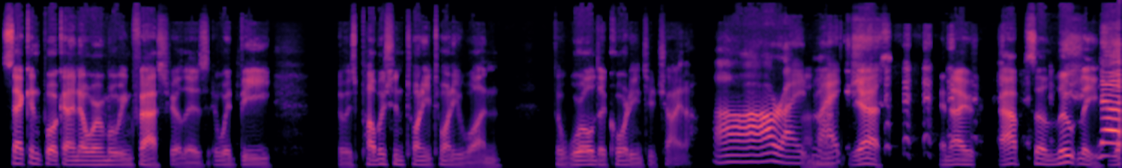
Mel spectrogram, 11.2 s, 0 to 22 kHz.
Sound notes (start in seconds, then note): 8.0 laugh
